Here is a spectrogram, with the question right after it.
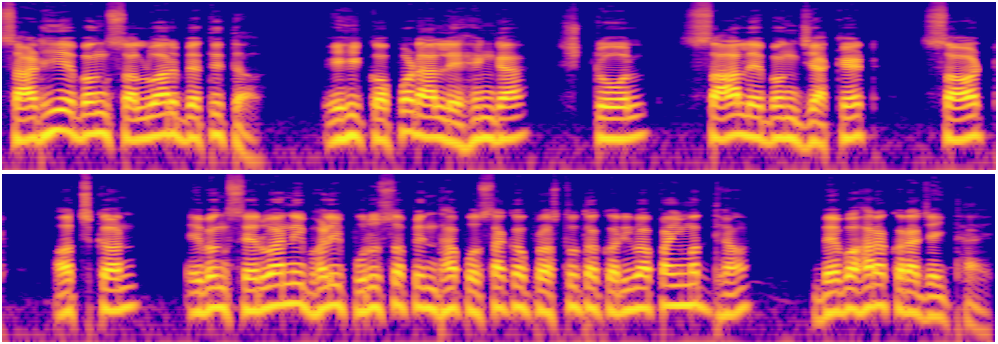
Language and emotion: Odia, neutral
